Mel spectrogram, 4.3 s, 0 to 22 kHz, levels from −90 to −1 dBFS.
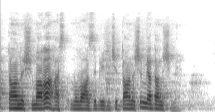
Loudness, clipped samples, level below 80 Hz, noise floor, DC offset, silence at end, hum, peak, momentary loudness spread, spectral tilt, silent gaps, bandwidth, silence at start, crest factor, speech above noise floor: -26 LUFS; under 0.1%; -66 dBFS; -61 dBFS; under 0.1%; 0.75 s; none; -8 dBFS; 11 LU; -7.5 dB/octave; none; 13.5 kHz; 0 s; 18 dB; 36 dB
